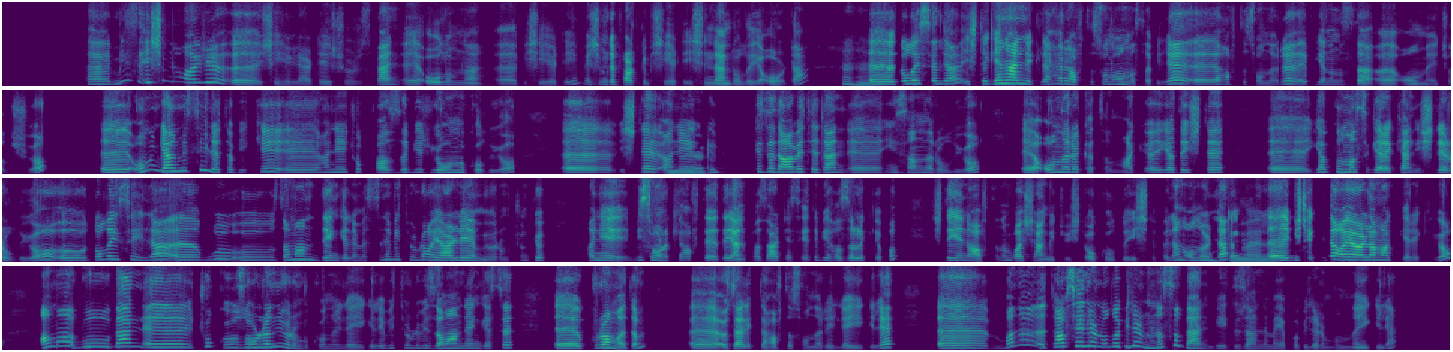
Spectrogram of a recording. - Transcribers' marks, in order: other background noise; other noise
- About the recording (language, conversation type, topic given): Turkish, advice, Hafta sonları sosyal etkinliklerle dinlenme ve kişisel zamanımı nasıl daha iyi dengelerim?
